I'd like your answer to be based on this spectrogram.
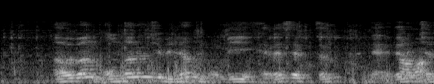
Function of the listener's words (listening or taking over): listening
